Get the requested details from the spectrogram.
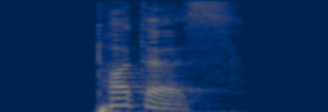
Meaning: genitive singular of Pott
- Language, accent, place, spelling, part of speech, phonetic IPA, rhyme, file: German, Germany, Berlin, Pottes, noun, [ˈpɔtəs], -ɔtəs, De-Pottes.ogg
